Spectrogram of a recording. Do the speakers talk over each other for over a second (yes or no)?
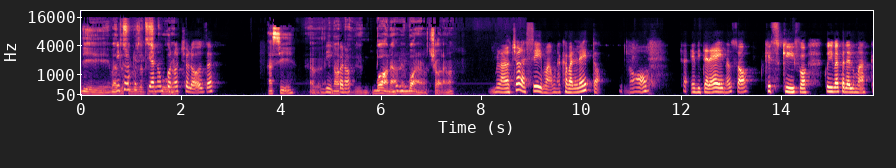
yes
